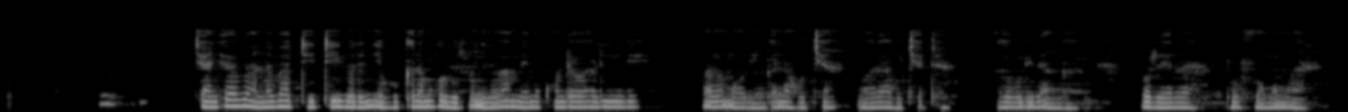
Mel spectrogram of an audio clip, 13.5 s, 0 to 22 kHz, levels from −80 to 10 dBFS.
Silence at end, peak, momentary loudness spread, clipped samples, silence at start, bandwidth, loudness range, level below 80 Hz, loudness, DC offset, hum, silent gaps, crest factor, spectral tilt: 0.35 s; -14 dBFS; 16 LU; under 0.1%; 1 s; 7.6 kHz; 6 LU; -72 dBFS; -32 LUFS; under 0.1%; none; 1.48-1.82 s, 6.86-7.00 s, 8.50-8.55 s, 9.61-9.90 s, 11.21-11.33 s; 18 dB; -7.5 dB/octave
